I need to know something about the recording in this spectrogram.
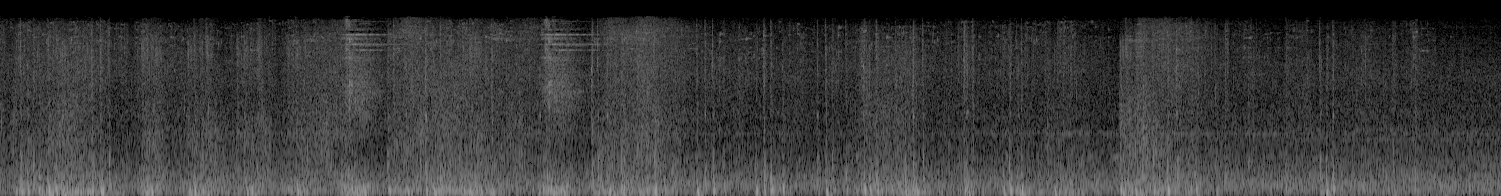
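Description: Horse hooves thud quickly over grass and rock.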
